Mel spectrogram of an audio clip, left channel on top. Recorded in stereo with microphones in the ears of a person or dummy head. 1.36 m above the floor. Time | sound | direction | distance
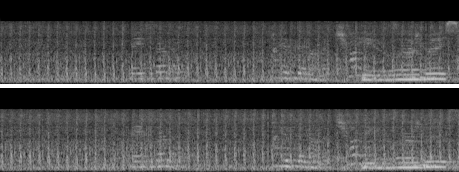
1.3 | a woman speaking | 15° left (ahead or behind) | 9 m
3.4 | singing | 75° left (ahead or behind) | 2 m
